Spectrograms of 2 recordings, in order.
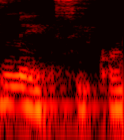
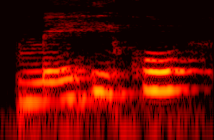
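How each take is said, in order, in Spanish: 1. La x suena como ks. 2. La x suena como una h gutural. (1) "no es México, nunca fue" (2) "como si en lugar de la X tuviéramos una letra J"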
